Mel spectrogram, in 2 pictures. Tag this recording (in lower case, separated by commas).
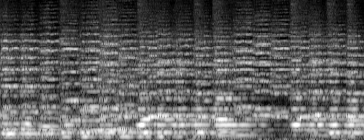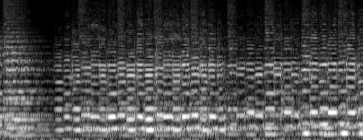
musical instrument, music, cello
